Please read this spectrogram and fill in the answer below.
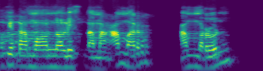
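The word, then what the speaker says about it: عمرو: mau nulis nama Ammar amrun itu kita harus tulis baut di akhirnya jadi am Run tapi setelah roh harus kita tulis bau amrun jadi amrun Wow di sini ada secara lisan saja tapi secara pengucapannya tidak ada pun kalau Umar maka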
